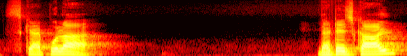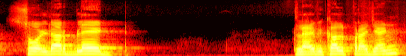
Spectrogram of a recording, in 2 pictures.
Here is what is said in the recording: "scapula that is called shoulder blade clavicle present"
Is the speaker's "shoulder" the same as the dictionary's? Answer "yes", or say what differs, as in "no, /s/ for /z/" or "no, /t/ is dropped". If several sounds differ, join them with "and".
no, /s/ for /ʃ/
